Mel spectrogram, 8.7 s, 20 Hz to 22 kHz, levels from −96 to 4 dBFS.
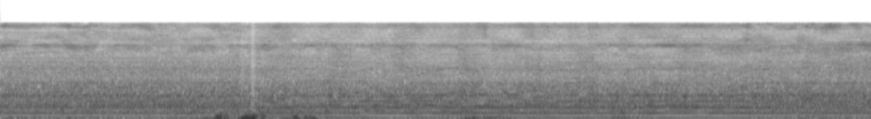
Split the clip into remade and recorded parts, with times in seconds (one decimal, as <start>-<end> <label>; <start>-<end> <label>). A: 0.0-2.5 recorded; 2.5-7.5 remade; 7.5-8.7 recorded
